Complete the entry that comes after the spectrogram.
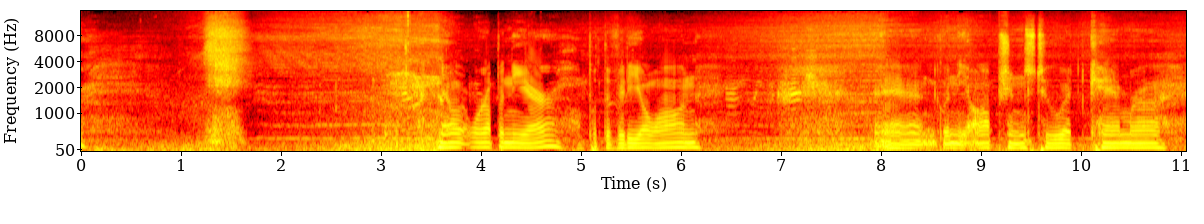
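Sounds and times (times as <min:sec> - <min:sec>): drone motors humming: 0:00.0 - 0:11.0
loud burst of hiss: 0:01.1 - 0:01.8.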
